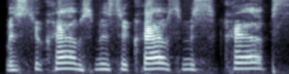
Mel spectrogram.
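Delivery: high-pitched cartoon voice calling out; cartoon character impression. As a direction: squeal it excitedly like a cartoon sidekick. Impression of SpongeBob calling Krabs.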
